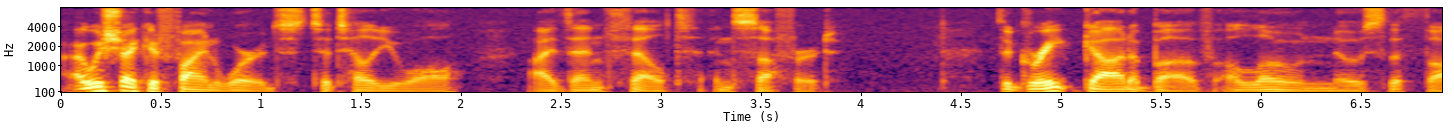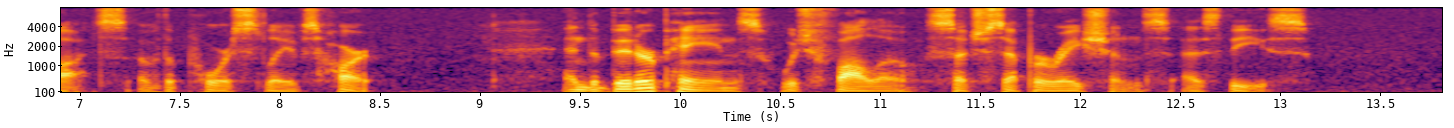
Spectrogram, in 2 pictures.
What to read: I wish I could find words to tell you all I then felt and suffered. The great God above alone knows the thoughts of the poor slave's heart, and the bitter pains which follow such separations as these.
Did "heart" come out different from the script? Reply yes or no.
no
